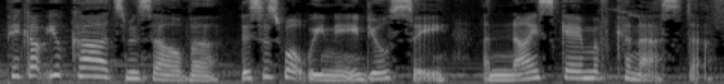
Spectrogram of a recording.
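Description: A woman's voice: mid-range voice, sing-song, normal speed, a little mellow, soft background music. An actress playing a practical female companion in a radio drama, patient, coaxing and reasoning. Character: practical female companion soothing an elderly employer.

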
